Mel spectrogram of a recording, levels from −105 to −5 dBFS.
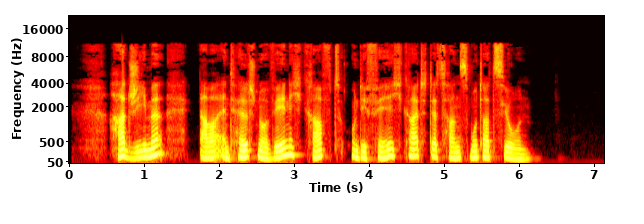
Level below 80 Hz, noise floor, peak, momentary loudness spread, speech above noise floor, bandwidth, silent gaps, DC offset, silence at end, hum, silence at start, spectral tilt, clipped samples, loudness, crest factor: -56 dBFS; -81 dBFS; 0 dBFS; 9 LU; 61 dB; 11.5 kHz; none; under 0.1%; 1 s; none; 0.35 s; -6 dB/octave; under 0.1%; -21 LUFS; 22 dB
